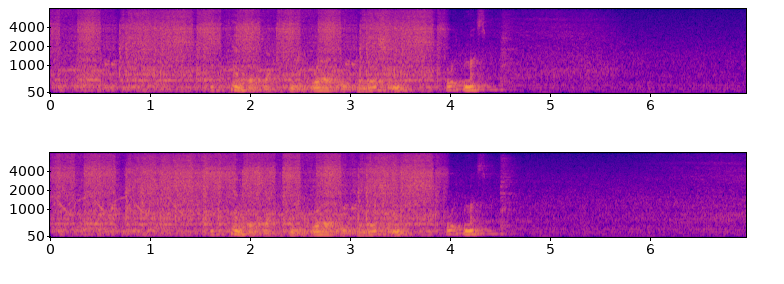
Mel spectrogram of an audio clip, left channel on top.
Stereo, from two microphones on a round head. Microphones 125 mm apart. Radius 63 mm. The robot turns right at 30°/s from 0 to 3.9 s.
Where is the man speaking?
25° right, 0.8 m; by 4.4 s 45° left, 0.8 m.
